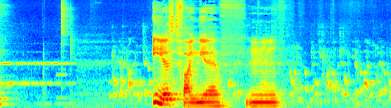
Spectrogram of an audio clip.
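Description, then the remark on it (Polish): A Samsung phone ringtone rings with steady electronic tones, then a brighter melodic burst, moderately loud, while a person briefly speaks, as a dialed call comes in on the phone. “Jak słychać, telefon Samsung mi dzwoni.”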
